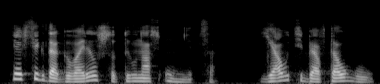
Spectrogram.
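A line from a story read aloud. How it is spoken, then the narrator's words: Serious, solemn. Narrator (Russian): неожиданно серьезно и торжественно добавил он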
